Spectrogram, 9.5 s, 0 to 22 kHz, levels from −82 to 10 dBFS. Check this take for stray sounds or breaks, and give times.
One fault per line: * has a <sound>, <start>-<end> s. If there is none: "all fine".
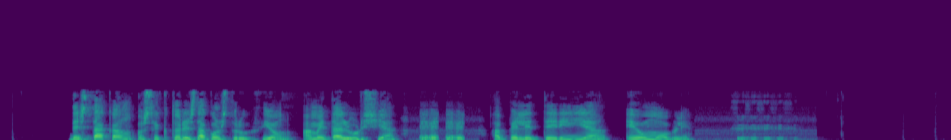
* has a laugh, 4.2-4.6 s
* has a laugh, 7.3-8.1 s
